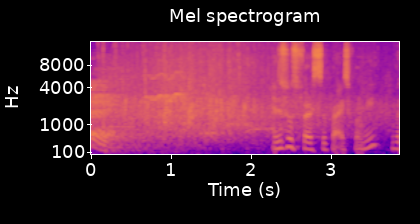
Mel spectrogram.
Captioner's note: cheering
